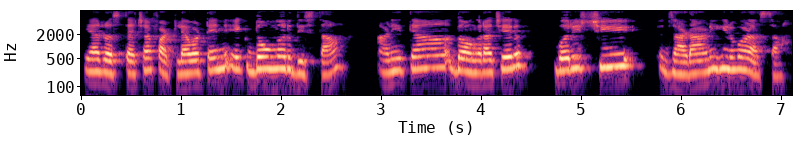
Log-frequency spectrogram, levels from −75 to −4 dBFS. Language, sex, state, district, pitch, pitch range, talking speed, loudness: Konkani, female, Goa, North and South Goa, 260 Hz, 230-285 Hz, 125 wpm, -16 LUFS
